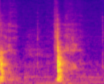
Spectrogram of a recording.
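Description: A single crisp knife cut through soft miniature tomatoes on a board, one short near thud standing out against a quiet background.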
